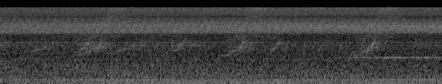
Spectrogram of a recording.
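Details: Cicadas singing in summer beside a stream in Japan: a steady, dense, shrill buzzing hiss high in pitch, with faint short rising chirps repeating underneath and a soft low hum.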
